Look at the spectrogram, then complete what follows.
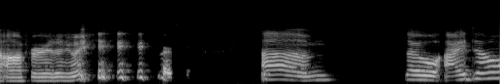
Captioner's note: chuckles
